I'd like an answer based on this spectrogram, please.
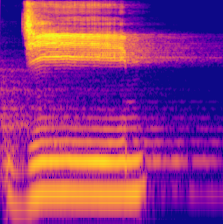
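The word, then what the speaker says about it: ج: So that's how we have to pronounce sa. This is called gym.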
